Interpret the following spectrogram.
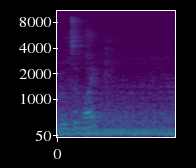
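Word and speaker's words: Uterwijk: It's also the first album for a while, I think since Resurrection Carver, that Patrick, I'm probably going to say his name wrong, Lutterbike.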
